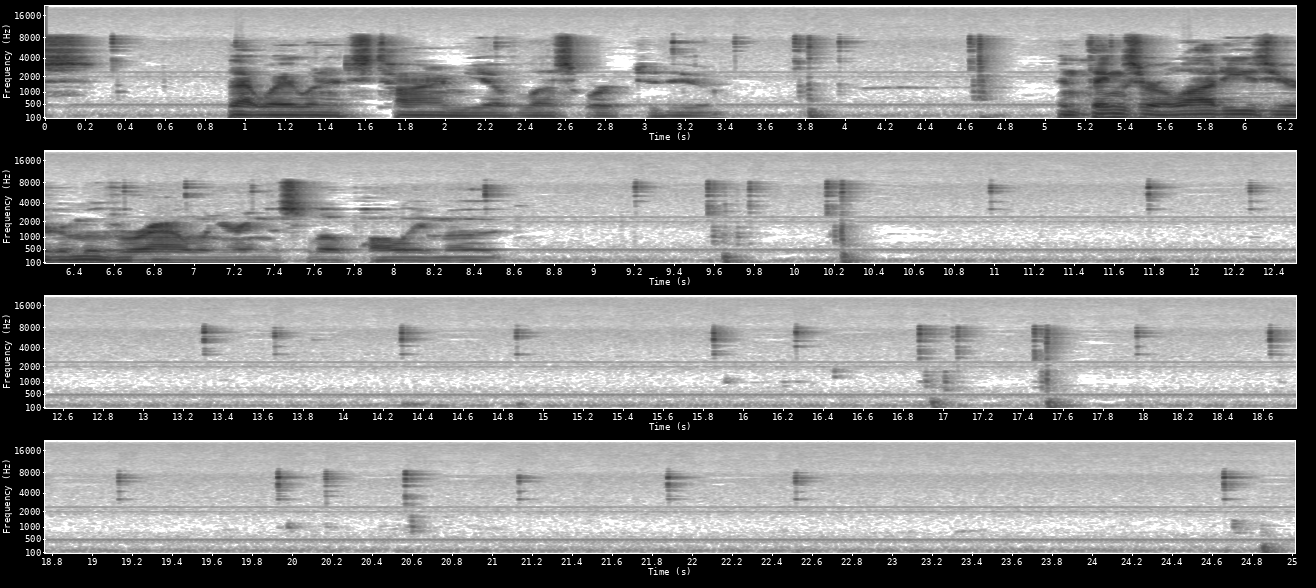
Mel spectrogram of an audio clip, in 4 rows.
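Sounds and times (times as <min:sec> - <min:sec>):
faint electrical hum: 0:00.0 - 0:25.0
mouse and keyboard clicks: 0:03.8 - 0:04.8, 0:15.9 - 0:17.7, 0:24.7 - 0:25.0.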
